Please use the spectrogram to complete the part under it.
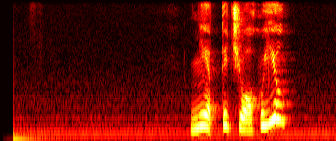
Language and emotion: Russian, angry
